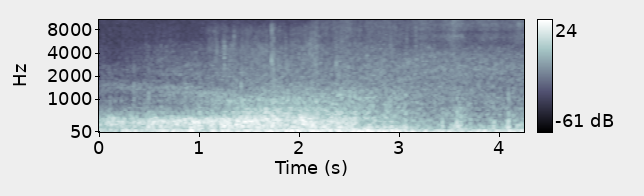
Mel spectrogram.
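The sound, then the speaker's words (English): A loud, continuous rush of churning, splashing water over a deep rumble as a car with its windscreen wipers on comes up out of the sea at a beach, steady for the whole stretch with no voices. “It's got your windscreen wipers on, it's coming out the sea!”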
